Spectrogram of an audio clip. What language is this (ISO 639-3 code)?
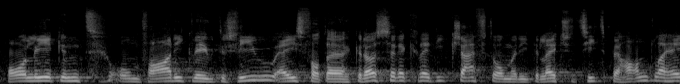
gsw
